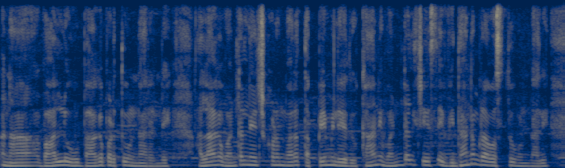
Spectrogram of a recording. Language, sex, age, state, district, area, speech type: Telugu, male, 18-30, Telangana, Nalgonda, rural, spontaneous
